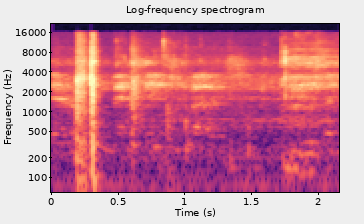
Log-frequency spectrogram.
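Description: Two sharp knocks in quick succession about a quarter of a second in, then a faint low voice near the end.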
